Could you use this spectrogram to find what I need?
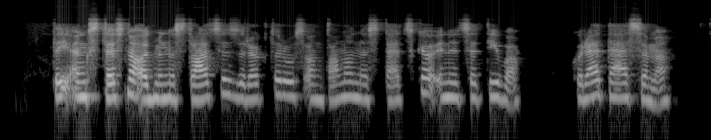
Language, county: Lithuanian, Kaunas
